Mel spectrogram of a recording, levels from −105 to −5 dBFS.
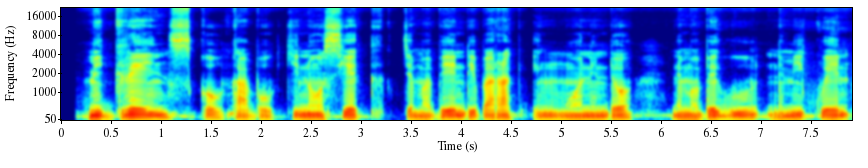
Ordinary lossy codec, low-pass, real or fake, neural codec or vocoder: none; none; real; none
